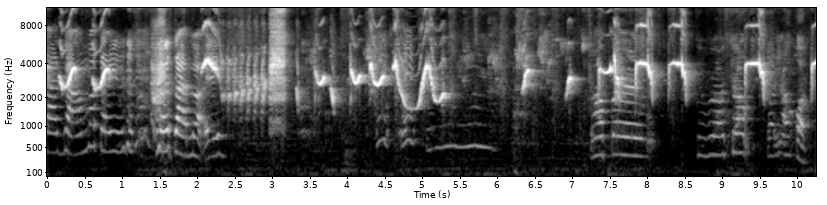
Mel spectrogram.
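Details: Jalak kebo, or Javan myna, in konslet gacor style pouring out a varied song of wavering whistles, buzzy rattles, chattering and slurred notes, with a steady low whistle midway and repeated sharp ticks near the end.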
